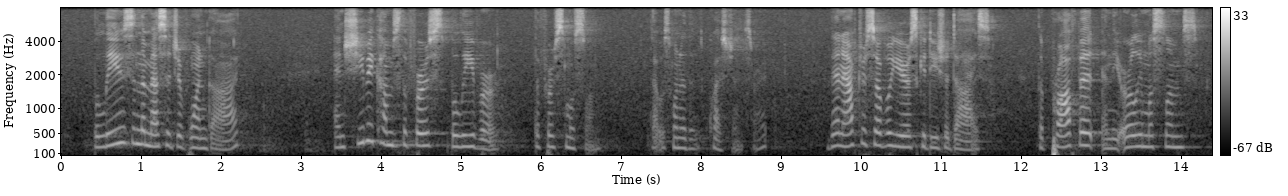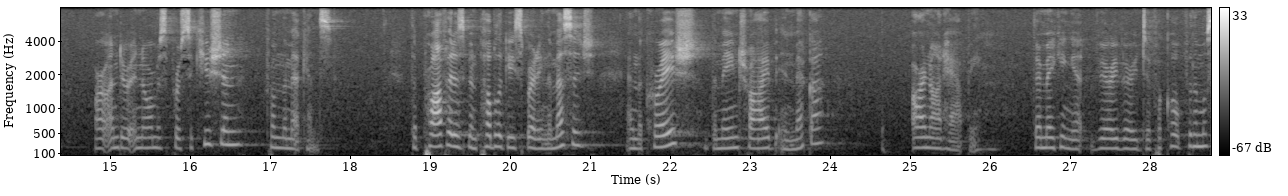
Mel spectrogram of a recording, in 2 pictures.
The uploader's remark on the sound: Here, it is presented again in shortened form for the benefit of the men who attended this co-ed event. The Women's Mosque of America held its second annual co-ed iftar & qiyam during the holy month of Ramadan.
